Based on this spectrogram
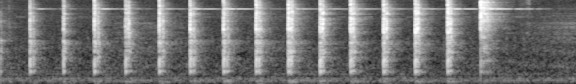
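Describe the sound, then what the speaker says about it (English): A hammer taps metal about fourteen times in an even, quick rhythm while building a spin jig fishing lure, each strike sharp and ringing, close by with no talking. "take a hammer and tap them down"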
